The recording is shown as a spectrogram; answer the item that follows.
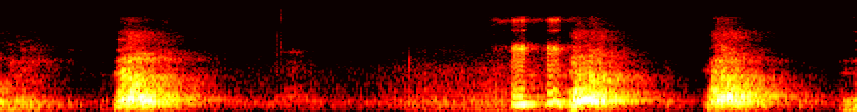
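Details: Labrador Retriever barking in short, harsh bursts: one bark early, a brief voice-like sound in the middle, then another bark about three seconds after the first.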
